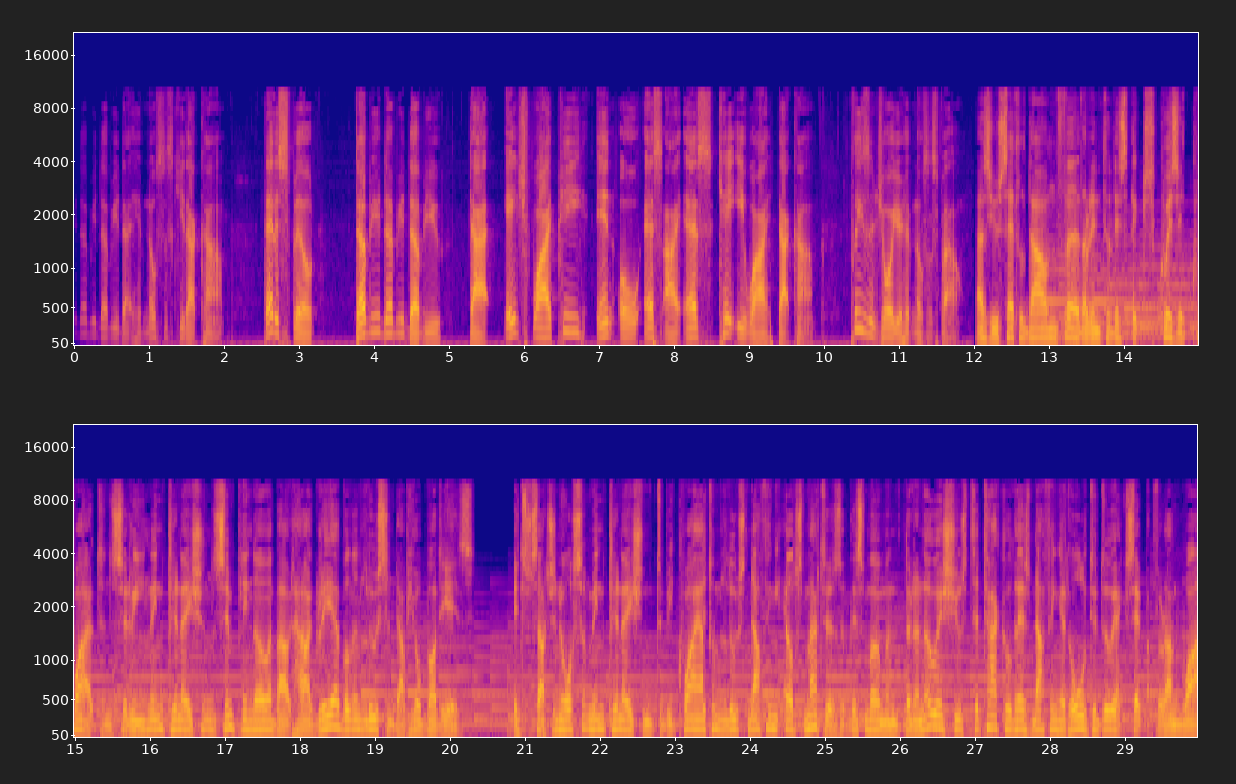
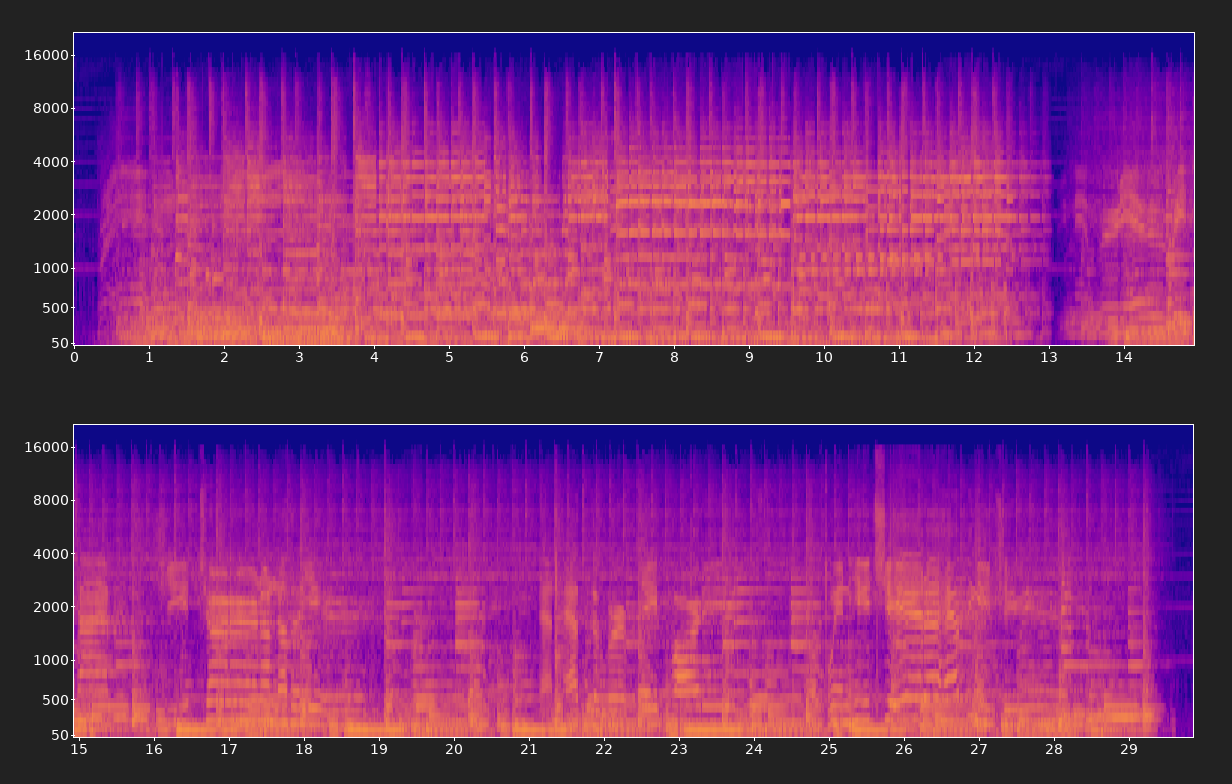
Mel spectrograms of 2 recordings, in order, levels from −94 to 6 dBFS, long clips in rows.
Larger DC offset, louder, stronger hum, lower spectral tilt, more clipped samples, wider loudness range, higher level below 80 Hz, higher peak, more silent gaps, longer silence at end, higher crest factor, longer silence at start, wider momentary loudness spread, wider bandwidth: neither; first, -16 LUFS vs -25 LUFS; neither; about the same, -5 dB/octave vs -4.5 dB/octave; neither; about the same, 6 LU vs 6 LU; about the same, -42 dBFS vs -44 dBFS; first, 0 dBFS vs -8 dBFS; neither; second, 0 s vs 0.45 s; about the same, 16 dB vs 18 dB; second, 0.15 s vs 0.35 s; first, 12 LU vs 8 LU; second, 10.5 kHz vs 16 kHz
